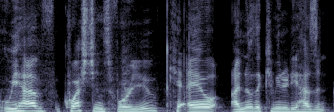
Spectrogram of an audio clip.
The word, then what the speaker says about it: Kaeo: Kaeo is Hawaiian, so his name is Kaeo. Some people call him Ko. That's wrong.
